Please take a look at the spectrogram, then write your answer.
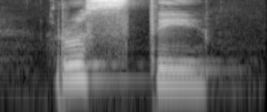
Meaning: to grow
- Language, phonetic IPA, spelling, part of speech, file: Ukrainian, [rɔˈstɪ], рости, verb, Uk-рости.ogg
